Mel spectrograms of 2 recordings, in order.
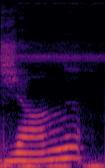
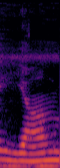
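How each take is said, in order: First: The name begins with a J sound. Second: The name begins with a Y sound. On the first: This is how the current speaker says it. "I don't pronounce it like that because that's a J" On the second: This is how other people say it. "they say Young"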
